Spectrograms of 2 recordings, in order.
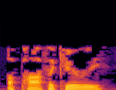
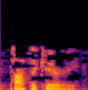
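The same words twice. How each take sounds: First: The word begins with a full 'a' sound. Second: The word begins without the 'a' sound. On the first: "instead of saying apothecary" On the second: "you drop the A because of being lazy in your speech"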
